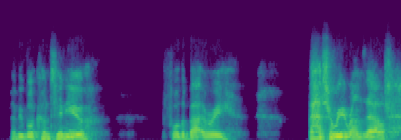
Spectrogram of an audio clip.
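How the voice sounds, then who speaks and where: With audible room echo, a woman of medium pitch talks at a moderate pace with fairly even intonation. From Finland. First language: Finnish. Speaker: YouTuber reading poetry. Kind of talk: casual live stream chat. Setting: live stream on a tablet. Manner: halting, with restarts.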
